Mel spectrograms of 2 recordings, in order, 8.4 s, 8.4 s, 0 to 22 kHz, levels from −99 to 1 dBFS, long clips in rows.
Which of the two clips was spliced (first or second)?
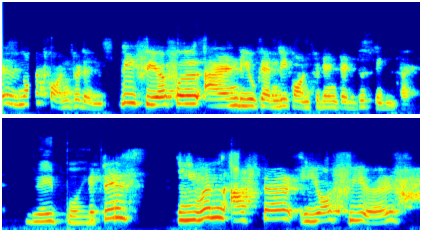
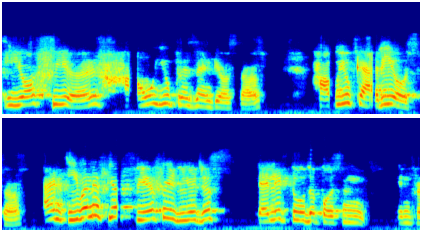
first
